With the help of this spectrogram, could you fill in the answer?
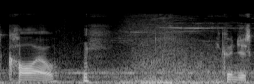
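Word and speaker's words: X Æ A-12: he called his kid ex a a twelve which is supposed to be pronounced as coil I couldn't just call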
